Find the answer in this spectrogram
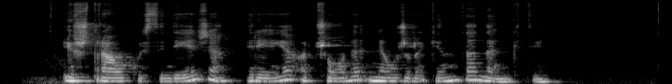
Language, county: Lithuanian, Panevėžys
